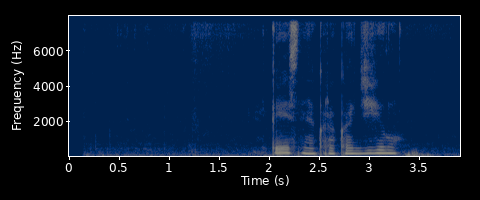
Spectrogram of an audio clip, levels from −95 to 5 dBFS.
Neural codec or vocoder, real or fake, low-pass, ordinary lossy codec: codec, 16 kHz, 16 kbps, FreqCodec, smaller model; fake; none; none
